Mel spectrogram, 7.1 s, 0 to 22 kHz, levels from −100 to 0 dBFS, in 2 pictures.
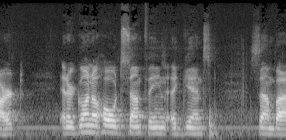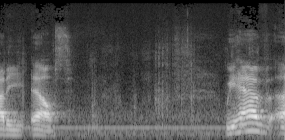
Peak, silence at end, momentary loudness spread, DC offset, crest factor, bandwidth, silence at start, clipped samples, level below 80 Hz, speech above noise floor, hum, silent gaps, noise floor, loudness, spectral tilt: -2 dBFS; 0 s; 15 LU; under 0.1%; 20 dB; 19.5 kHz; 0 s; under 0.1%; -62 dBFS; 26 dB; none; none; -45 dBFS; -19 LUFS; -5 dB/octave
